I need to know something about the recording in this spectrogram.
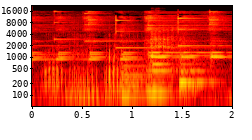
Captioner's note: purrrrr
